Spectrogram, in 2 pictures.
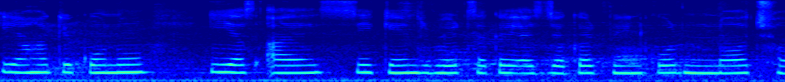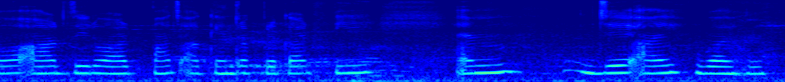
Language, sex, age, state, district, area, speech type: Maithili, female, 18-30, Bihar, Madhubani, rural, read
